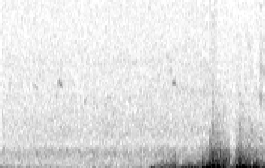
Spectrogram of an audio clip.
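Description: Wind buffeting the microphone: a low rumble that is quieter at first, then a gust that builds about a second in and grows loud near the end.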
